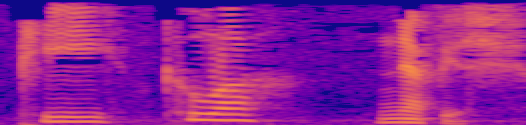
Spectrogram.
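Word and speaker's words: Pikuach Nefesh: And that's pronounced Pekuah Nefesh.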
